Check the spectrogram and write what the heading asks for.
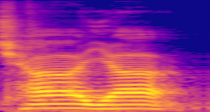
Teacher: tchan forma por exemplo a palavra chaya que significa sombra chá é uma consoante palatal surda aspirada · Ch é uma consoante palatal surda aspirada. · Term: versão aspirada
